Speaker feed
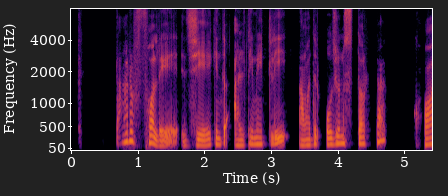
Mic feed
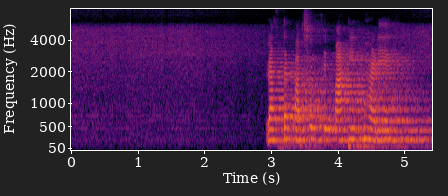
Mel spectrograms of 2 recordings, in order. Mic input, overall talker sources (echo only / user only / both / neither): user only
